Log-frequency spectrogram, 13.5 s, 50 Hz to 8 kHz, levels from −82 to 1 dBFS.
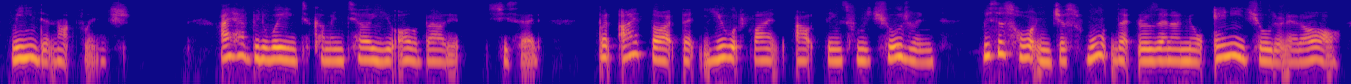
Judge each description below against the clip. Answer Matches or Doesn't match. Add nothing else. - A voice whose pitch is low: Doesn't match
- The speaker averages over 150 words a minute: Matches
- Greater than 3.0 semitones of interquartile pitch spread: Doesn't match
